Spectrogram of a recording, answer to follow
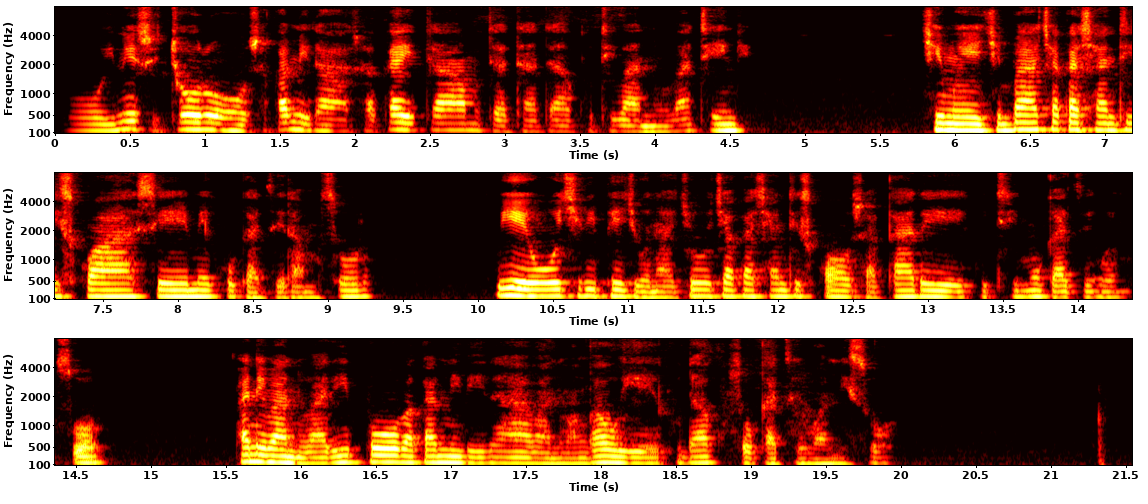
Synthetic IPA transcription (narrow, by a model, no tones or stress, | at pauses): oine̞ʐito̞ro̞ʐakamiraʐakaitamudʱadʱadʱakutiʋan̤uʋatʰe̞ŋɡe̞ | t͡ʃimwe̞t͡ʃimbat͡ʃakaʃandiswase̞me̞kuɡʱad͡ziɾamuso̞ːro̞ | uje̞wo̞t͡ʃiripe̞d͡ʒɡo̞nat͡ʃo̞t͡ʃakaʃandiswa̰wo̞ʐa̰kare̞kutʰimuɡʱad͡zirwe̞muso̞̰ro̞ | pane̞ʋan̤uʋaripo̞ʋakamiriraʋan̤uʋaŋɡauje̞kuɗaku̥so̞ɡʱad͡zirwamiso̞ːro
